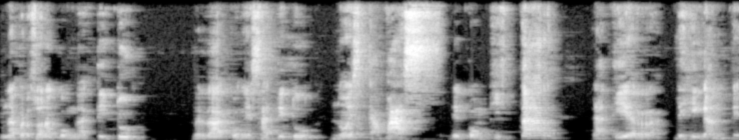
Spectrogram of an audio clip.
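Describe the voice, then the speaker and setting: This man's voice sits at a medium pitch with lively intonation. He speaks at a very slow pace. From Venezuela. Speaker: preacher. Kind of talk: sermon. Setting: livestream or recorded program.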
